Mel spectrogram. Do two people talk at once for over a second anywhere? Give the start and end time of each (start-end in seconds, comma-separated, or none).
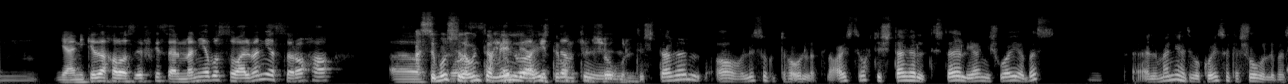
4.1-6.4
